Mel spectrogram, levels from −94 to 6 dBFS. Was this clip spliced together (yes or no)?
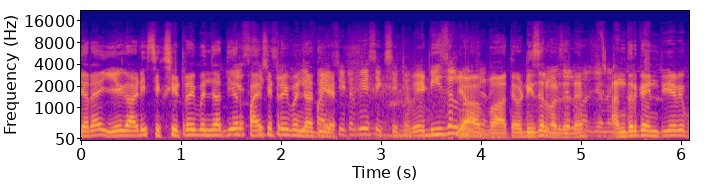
no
